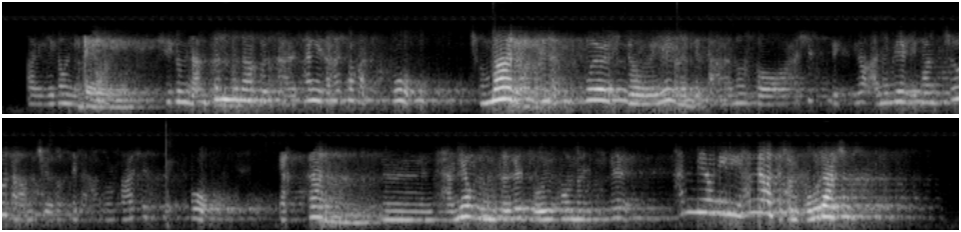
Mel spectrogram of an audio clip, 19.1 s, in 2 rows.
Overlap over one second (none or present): none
